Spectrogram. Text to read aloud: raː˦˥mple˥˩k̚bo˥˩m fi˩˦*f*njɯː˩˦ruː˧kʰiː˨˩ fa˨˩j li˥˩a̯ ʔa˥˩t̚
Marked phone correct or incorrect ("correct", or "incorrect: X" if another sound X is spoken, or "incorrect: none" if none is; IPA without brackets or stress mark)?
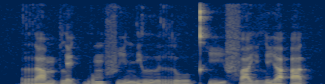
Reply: incorrect: none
